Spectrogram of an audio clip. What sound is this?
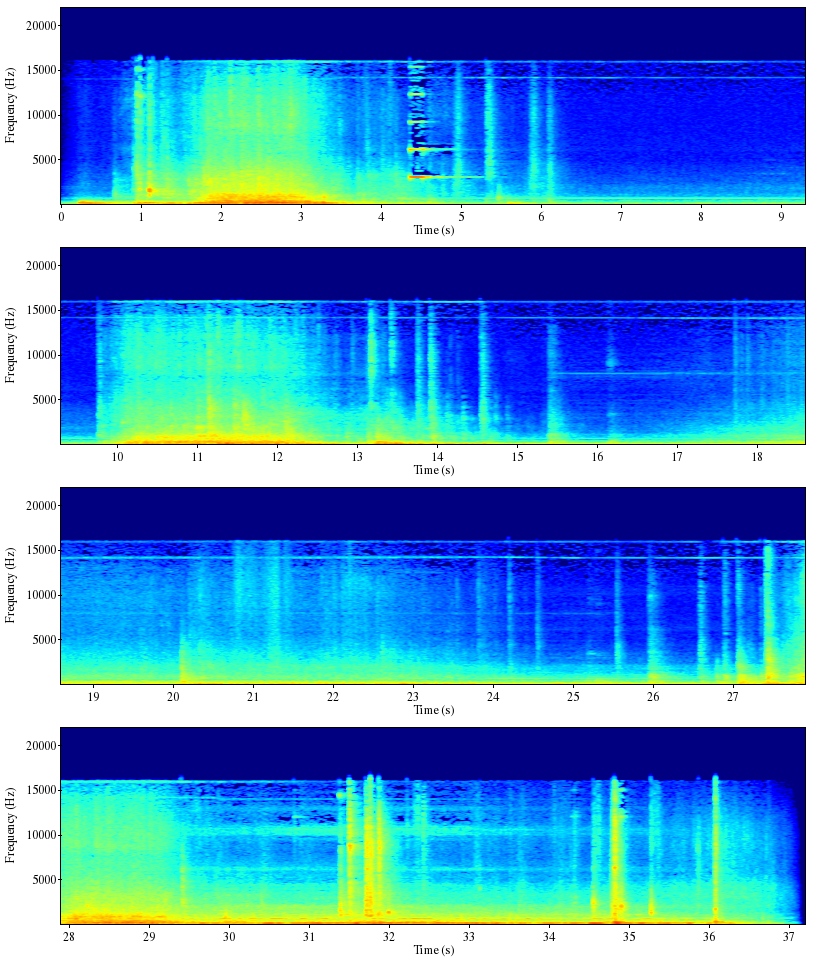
recorded in elevator going down
door, elevator, engine, lift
